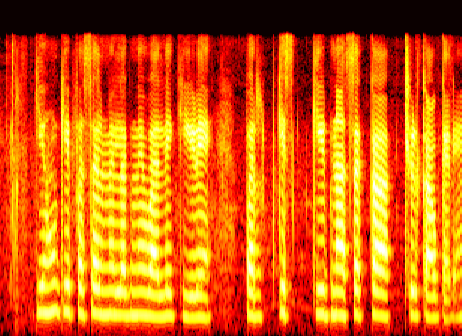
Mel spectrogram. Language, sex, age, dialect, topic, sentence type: Hindi, female, 41-45, Kanauji Braj Bhasha, agriculture, question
